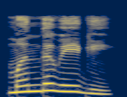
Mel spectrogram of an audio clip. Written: ಮಂದವೇಗ

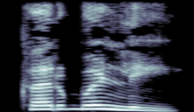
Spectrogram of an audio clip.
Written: ಕುರಿಬಳ್ಳಿ

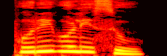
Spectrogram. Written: ಪರಕಲಿಸು

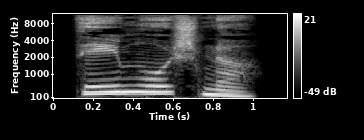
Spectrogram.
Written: ತೇಮೋಷ್ಣ

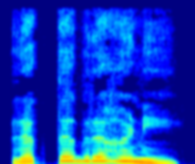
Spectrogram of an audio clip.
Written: ರಕ್ತಗ್ರಹಣಿ

